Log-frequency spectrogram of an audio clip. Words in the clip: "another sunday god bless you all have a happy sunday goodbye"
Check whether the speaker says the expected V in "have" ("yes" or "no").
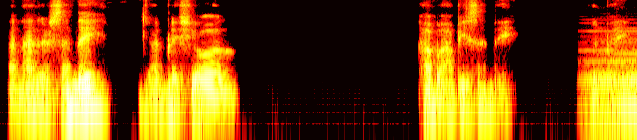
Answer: no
